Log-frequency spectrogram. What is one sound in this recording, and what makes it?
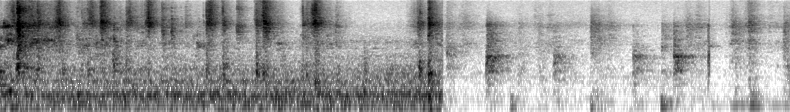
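A metal frame clatters as a man lifts and carries it.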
